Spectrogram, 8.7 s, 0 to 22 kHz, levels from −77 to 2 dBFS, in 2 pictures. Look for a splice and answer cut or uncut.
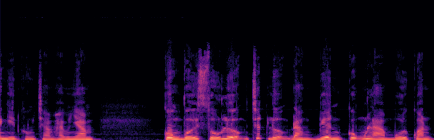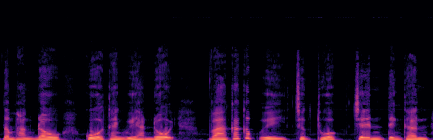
uncut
